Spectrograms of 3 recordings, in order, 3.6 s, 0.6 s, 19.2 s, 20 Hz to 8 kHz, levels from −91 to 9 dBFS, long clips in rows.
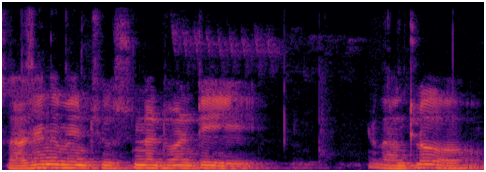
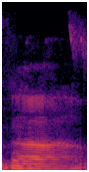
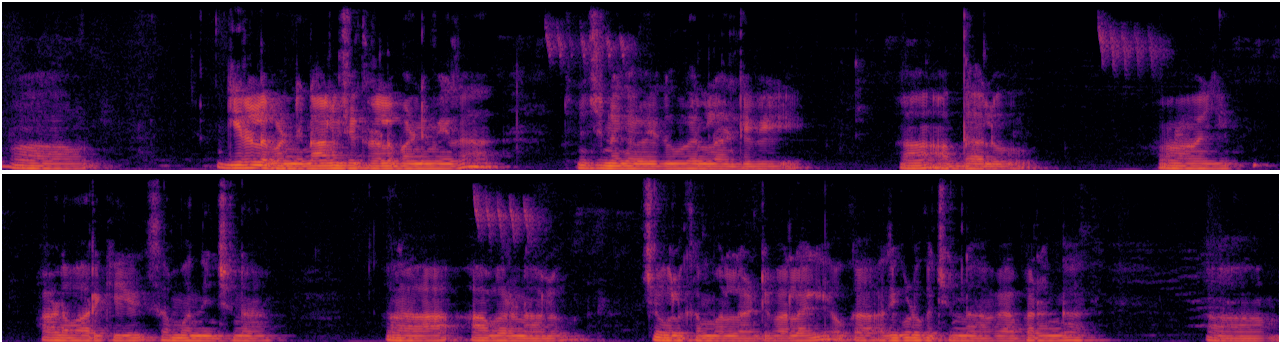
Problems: background sounds at intervals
